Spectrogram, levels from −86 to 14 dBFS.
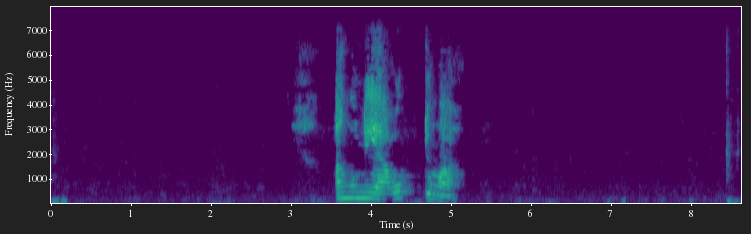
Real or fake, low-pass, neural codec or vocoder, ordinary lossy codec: real; 7.2 kHz; none; AAC, 48 kbps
